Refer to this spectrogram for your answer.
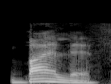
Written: bilith

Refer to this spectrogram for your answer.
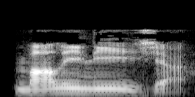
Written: Mollienisia

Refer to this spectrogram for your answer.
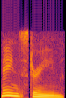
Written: mainstream

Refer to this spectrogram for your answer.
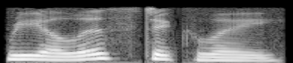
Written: realistically

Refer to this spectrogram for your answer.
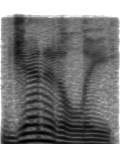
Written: genitally

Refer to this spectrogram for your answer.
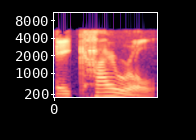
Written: achiral

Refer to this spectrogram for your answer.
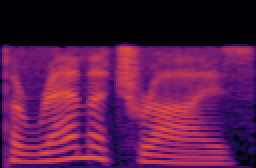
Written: parametrize

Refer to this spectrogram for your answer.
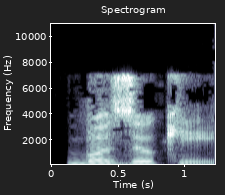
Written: bousouki

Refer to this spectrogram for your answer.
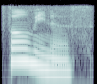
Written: foaminess

